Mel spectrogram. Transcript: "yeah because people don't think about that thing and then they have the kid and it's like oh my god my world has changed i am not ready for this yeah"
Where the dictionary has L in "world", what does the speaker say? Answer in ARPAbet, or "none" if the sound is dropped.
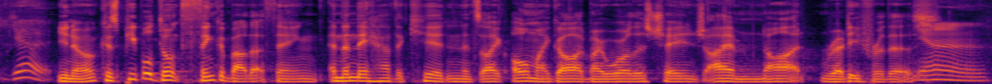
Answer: L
